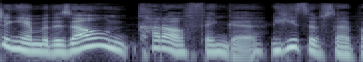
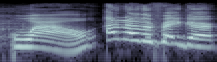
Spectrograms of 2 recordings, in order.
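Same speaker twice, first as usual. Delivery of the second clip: mock glee; 10 semitones higher, 9 dB louder than usual. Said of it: "she's like".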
